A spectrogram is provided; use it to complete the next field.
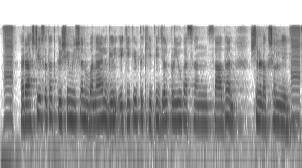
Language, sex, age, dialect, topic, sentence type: Magahi, female, 36-40, Western, agriculture, statement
